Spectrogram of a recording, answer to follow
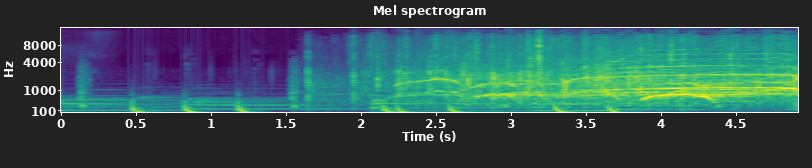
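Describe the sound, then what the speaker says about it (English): A few sharp, tonal pings ring out. Then a swelling crowd applause effect builds and grows louder, mixed with whistle-like chirps, and it carries on without any talk. "Oh, we are applauding?"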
